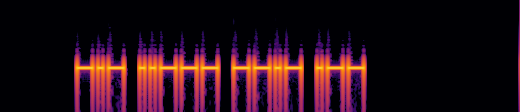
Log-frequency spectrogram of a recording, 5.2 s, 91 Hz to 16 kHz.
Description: Morse code, heard as a keyed tone, about 22 wpm, 700 Hz. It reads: K2QW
